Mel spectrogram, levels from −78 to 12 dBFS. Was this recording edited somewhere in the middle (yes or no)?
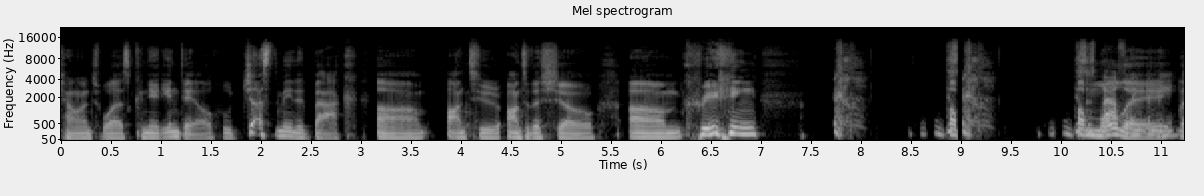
yes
